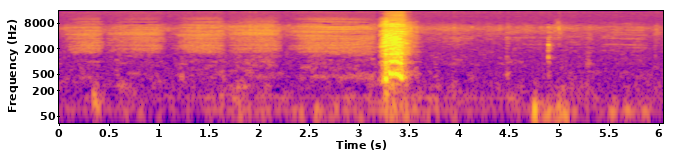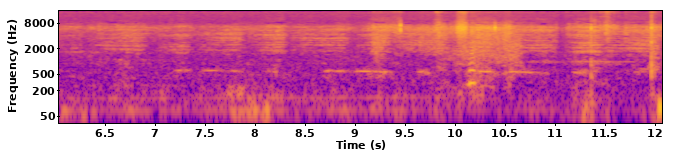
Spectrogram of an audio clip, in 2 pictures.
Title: A cow with Viral Pneumonia notice the dry cough #vet #cattle #pneumonia #cow #virus #drvet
